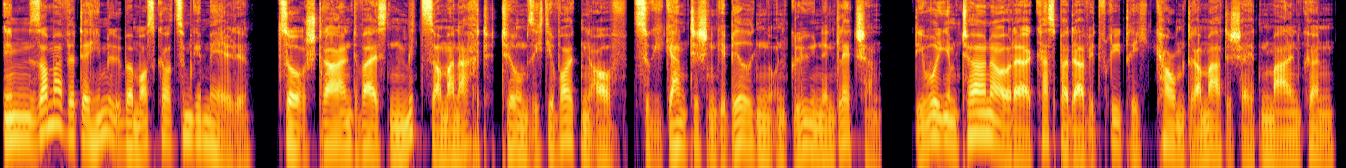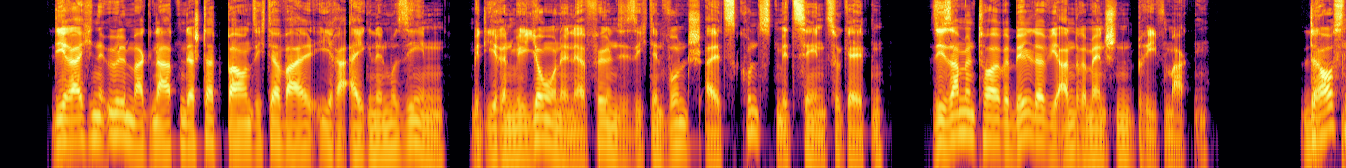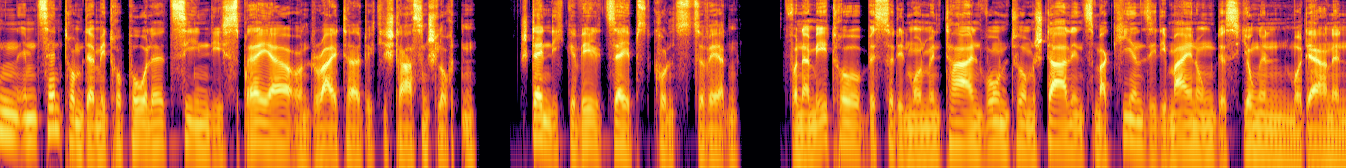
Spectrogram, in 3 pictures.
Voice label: Kommentar Neutral

